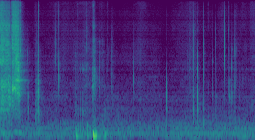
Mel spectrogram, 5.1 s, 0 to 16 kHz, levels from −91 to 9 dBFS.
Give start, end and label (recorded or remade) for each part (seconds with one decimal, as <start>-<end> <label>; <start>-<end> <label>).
0.0-5.1 remade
